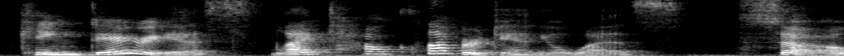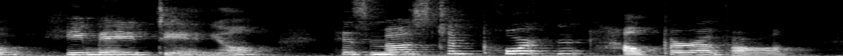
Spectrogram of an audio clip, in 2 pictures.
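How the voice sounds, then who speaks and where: Bright-voiced woman reading slowly to children. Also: medium pitch. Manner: expressive, dramatic pauses, conversational asides to listeners. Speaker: children's story reader. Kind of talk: storybook read-aloud to children.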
